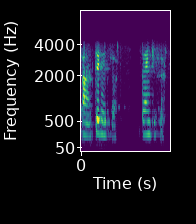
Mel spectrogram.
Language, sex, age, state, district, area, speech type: Tamil, female, 18-30, Tamil Nadu, Theni, rural, conversation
